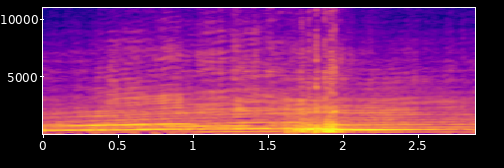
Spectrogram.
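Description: Suzuki racing motorcycle engine sputtering as it leaves the start line, a loud droning engine tone that breaks into a brief, rough crackling burst midway before settling back into a steady hum.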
